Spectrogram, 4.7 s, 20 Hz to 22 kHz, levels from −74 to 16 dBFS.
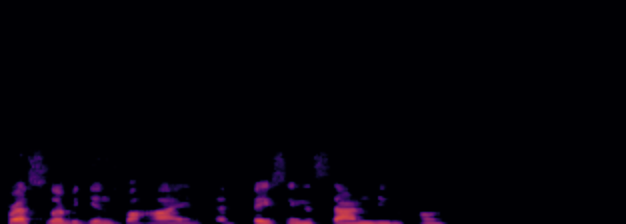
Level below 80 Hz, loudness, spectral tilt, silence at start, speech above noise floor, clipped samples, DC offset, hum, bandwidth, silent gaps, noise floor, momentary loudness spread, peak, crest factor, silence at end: -68 dBFS; -30 LUFS; -6.5 dB/octave; 0.05 s; 59 dB; under 0.1%; under 0.1%; none; 7.4 kHz; none; -89 dBFS; 17 LU; -10 dBFS; 22 dB; 1.4 s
